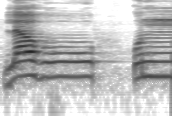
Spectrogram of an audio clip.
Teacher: واو ساکن سے پہلے پیش ہے، واو مدہ بنے گی، 1 الف کی مقدار کھینچ کر پڑھا جائے گا۔ ہا پر الٹی پیش ہے، 1 الف کی مقدار کھینچ کر پڑھا جائے گا، جیسے لہو کن۔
